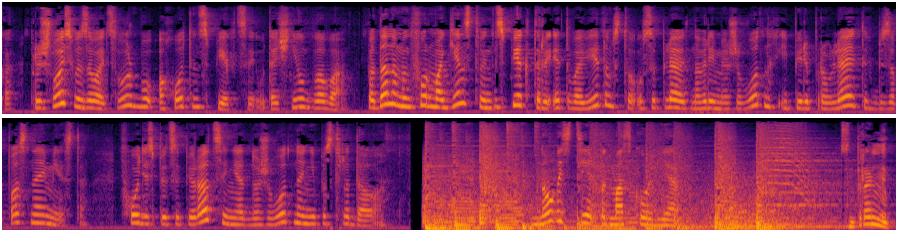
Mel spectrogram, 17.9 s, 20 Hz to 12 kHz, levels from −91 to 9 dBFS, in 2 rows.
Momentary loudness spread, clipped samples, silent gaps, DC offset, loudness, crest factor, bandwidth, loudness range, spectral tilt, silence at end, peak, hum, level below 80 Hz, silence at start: 10 LU; under 0.1%; 13.04-13.13 s; under 0.1%; -20 LUFS; 18 dB; 11 kHz; 6 LU; -4.5 dB/octave; 0 s; -2 dBFS; none; -32 dBFS; 0 s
